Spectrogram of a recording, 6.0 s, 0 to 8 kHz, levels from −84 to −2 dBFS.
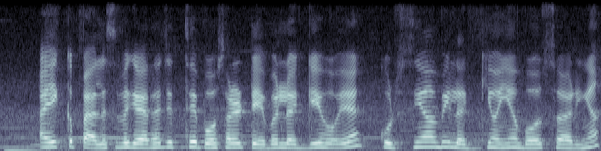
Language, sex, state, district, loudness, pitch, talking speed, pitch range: Punjabi, female, Punjab, Pathankot, -17 LUFS, 230 Hz, 160 wpm, 215-250 Hz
